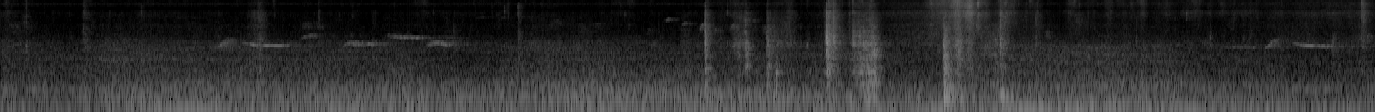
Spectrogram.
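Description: Cat pushing and rubbing against the phone at close range, giving several knocks and scrapes on the microphone between about five and seven and a half seconds in, the loudest near seven seconds. Under it runs a steady low rumble, and a few faint bird chirps come about two to three seconds in.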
